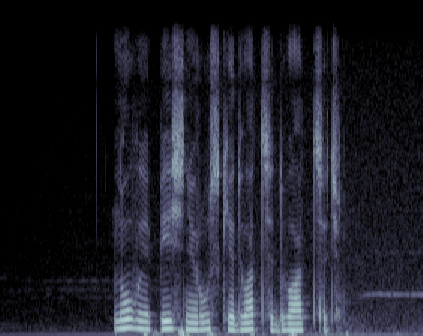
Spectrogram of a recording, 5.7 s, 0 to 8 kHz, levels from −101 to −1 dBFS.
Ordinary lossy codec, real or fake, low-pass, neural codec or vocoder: none; real; 7.2 kHz; none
